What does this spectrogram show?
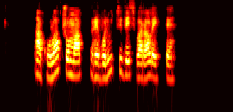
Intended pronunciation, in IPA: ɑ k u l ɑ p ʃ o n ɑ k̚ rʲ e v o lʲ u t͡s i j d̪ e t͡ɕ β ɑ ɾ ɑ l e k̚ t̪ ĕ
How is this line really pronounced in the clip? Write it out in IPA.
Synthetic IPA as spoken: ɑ k u l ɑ p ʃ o m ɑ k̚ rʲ e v o lʲ u t͡s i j d̪ e t͡ɕ β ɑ ɾ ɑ l e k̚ t̪ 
